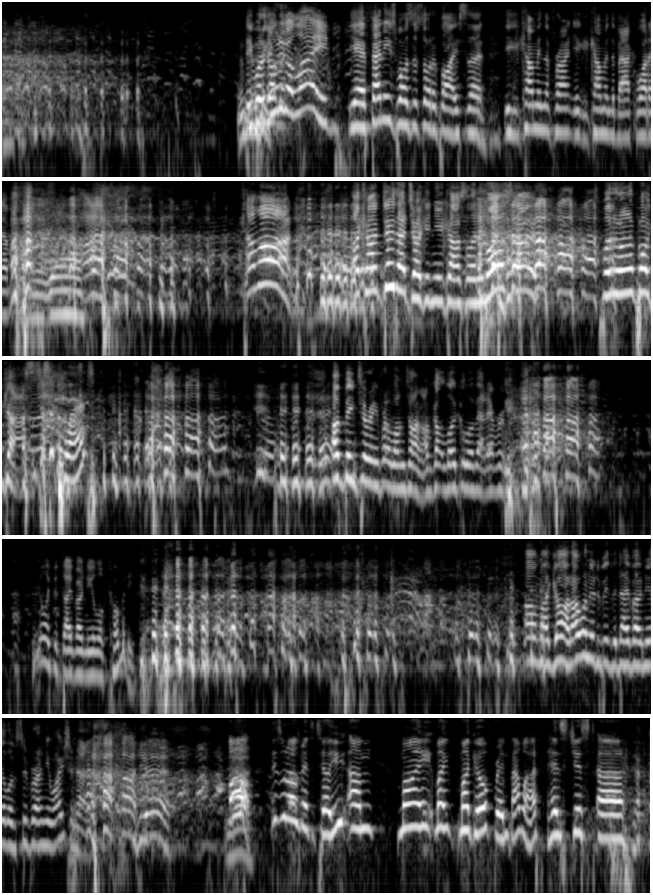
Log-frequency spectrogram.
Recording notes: Recorded LIVE at the Sydney Comedy Festival, April 27, 2013.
